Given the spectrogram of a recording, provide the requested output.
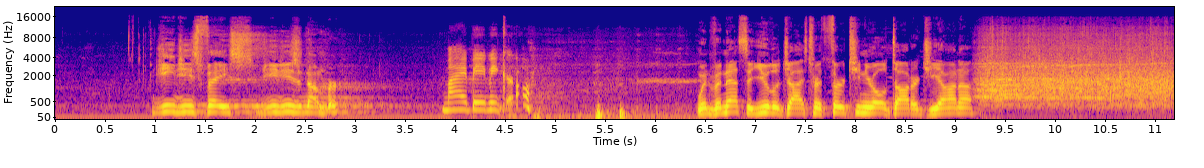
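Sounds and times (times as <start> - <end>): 
speech: 1.0 - 3.1, 3.9 - 5.0, 6.4 - 9.5
crowd applause at a memorial: 9.2 - 11.1.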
